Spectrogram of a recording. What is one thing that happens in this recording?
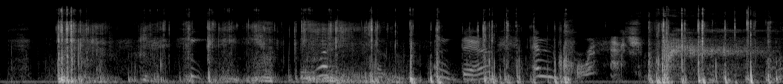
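A small plastic toy train rattles and clicks as it rolls along a plastic track.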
